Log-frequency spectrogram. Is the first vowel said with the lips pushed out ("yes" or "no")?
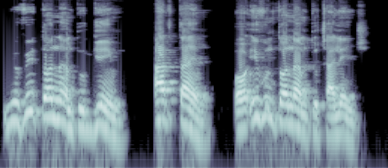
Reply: yes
